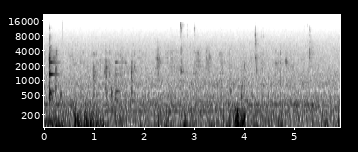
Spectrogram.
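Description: Close-miked chewing of chewy rice cakes with small wet mouth clicks. A metal spoon clinks once against a ceramic bowl right at the start, with a brief ring.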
